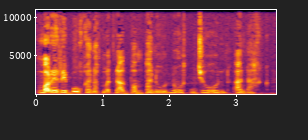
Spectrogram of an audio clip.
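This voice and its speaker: A woman's voice: mid-range voice, steady tone, moderate pace, darkish tone, slightly rough. A woman with an Ilocano Filipino accent playing a worried, regretful mother in a radio drama, weary and plaintive. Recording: background noise behind the voice.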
